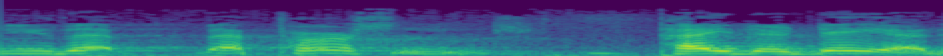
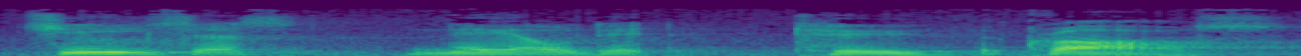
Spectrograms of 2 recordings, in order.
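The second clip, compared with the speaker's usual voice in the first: a hushed confession of faith; quiet declaration; 5 semitones lower, 8 dB quieter than usual. Shown as a demonstration. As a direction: say it softly, from the heart. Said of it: "Just say this in your heart".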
